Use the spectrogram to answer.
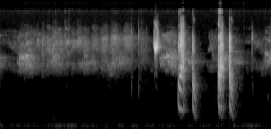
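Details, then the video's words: Ringneck parrot giving a burst of loud, harsh rasping squawks, four or five sharp shrieks in quick succession after a soft background of distant twittering from small birds. "Ringneck parrot talking"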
